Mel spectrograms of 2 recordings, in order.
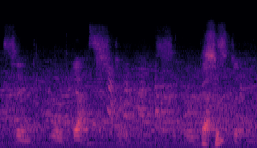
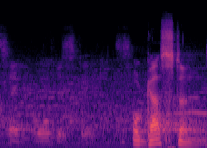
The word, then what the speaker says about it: St. Augustine's: by Mark McEwen downstairs, who tells me we've been pronouncing it all wrong all along. It's actually St. Augustine's, not St. Augustine's. Augustine's. And he tells me this with great authority because he says it's his second name. And we're pronouncing it, as he put it, the Tommy way. I'm again going to leave that go through to on Gus rather than all.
